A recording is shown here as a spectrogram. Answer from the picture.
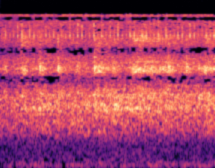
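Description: Steady background noise: an even hiss with a low hum beneath it, without distinct events.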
